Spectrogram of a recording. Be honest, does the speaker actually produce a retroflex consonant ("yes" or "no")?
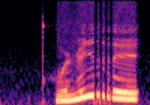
yes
